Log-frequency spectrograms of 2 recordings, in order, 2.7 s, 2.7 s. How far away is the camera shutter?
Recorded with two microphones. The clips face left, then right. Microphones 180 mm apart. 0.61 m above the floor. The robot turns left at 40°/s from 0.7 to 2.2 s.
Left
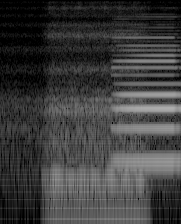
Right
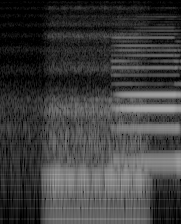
No camera shutter in this recording.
